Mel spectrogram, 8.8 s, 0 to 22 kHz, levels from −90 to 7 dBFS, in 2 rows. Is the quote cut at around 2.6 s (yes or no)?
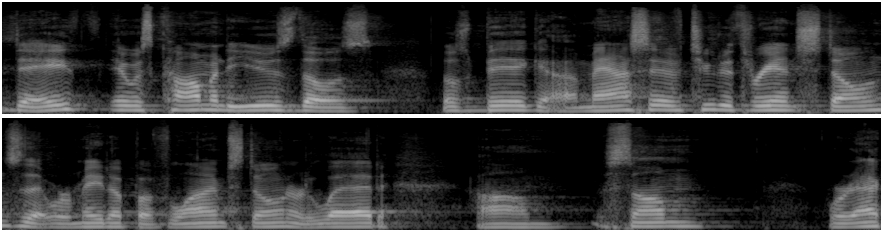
no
